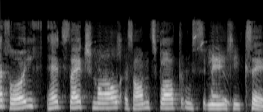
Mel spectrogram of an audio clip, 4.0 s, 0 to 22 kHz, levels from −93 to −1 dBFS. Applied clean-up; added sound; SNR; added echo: neural mask model DeepFilterNet 3.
